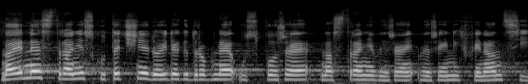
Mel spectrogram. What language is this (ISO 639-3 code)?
ces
